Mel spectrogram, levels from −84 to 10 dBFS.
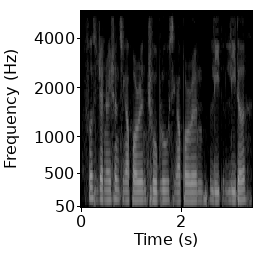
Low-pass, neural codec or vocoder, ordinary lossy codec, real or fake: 5.4 kHz; vocoder, 44.1 kHz, 128 mel bands every 512 samples, BigVGAN v2; MP3, 32 kbps; fake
